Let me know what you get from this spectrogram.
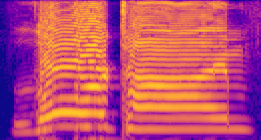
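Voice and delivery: very loud, drawn-out announcer shout; segment announcement. Real, not acted. Host announcing the lore segment, big shout. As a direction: belt it out like a show segment title.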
